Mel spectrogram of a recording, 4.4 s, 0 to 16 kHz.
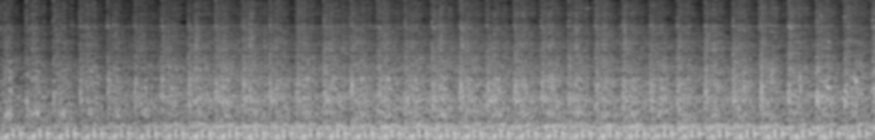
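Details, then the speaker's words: Yanmar TF85 LM single-cylinder diesel that turned stiffly and seized, with a worn O-ring due for replacement: even steady thump about 220 beats a minute, gears very quiet, no whine or clatter; normal idle. "แเืองนี่ถือว่าเงียบมากใช้ได้นะครับเสียงเืองนะครับ"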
